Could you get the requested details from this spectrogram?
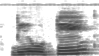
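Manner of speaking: Beautiful stretched out, with a long stop before फुल; beautiful in separate, lengthened beats; broken into syllables. Shown as a demonstration. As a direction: draw out beauty, pause, then say फुल. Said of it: "एक बार से ज़्यादा हम use करेंगे".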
